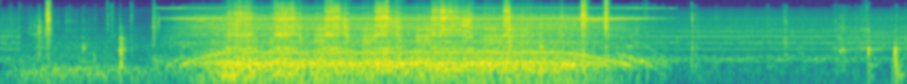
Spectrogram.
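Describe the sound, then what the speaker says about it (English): A drum sander runs steadily with a harsh, rasping grind for several seconds as wooden drawers feed through, framed by scattered knocks and clatter before and after. "I put them through the drum sander"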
